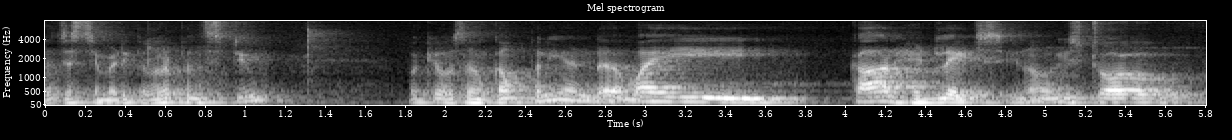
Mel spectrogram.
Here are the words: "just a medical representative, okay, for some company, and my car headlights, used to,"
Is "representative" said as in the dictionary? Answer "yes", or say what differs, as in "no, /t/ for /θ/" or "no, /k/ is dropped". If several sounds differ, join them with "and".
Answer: no, /v/ is dropped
